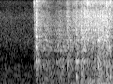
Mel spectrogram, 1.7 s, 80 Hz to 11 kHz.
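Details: '32 Ford Highboy Roadster hot rod V8, fuel injection removed and a regular four-barrel carb fitted, coil jumped without electronic ignition: the starter cranks with ragged firing bursts but the engine never catches. It is fuel starved at the carb.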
